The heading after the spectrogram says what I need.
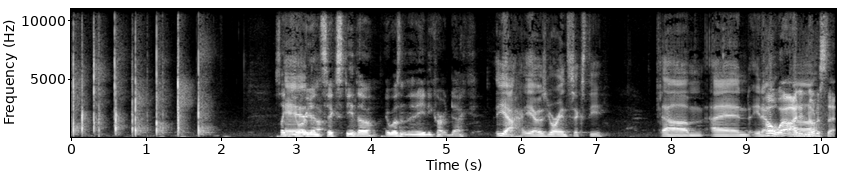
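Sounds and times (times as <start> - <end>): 
crisp evenly spaced handclaps: 0.0 - 2.1
speech: 2.8 - 7.2, 7.9 - 10.1.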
